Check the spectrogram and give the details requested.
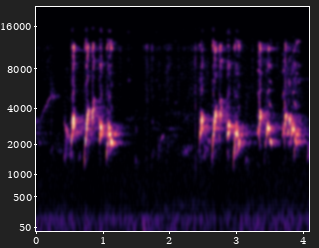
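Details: Red-whiskered bulbul performing a training song in len rik, nap dok, mae bot and lak wai styles: two repeated phrases of four to five bright, jerky whistles, with a low hum behind.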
